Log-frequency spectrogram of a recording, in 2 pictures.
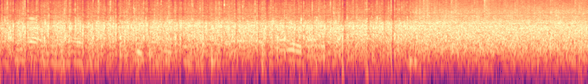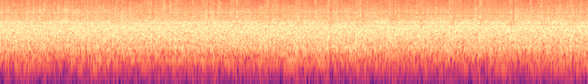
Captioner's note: applause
